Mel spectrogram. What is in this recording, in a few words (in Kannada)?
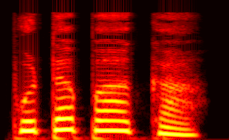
"ಪುಟಪಾಕ", Kannada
